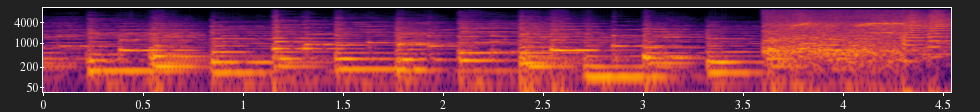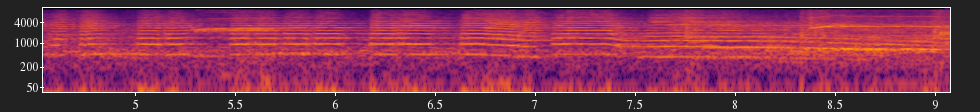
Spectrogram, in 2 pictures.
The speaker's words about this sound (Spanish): Qué increíble que un sonido, una puta trompeta pueda ser tan representativa de un único club en el mundo.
